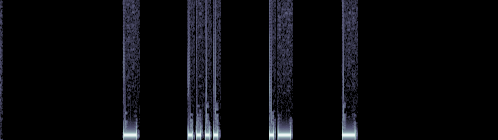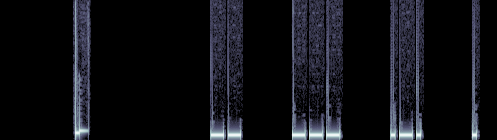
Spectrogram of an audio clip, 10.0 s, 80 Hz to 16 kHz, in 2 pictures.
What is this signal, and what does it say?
Morse code, heard as a keyed tone, about 28 wpm, spaced as for 13 wpm, 690 Hz. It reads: THAT MORE
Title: 4x Character Spacing - Top 100 Words - 28wpm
